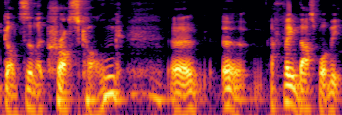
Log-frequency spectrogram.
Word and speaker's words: Godzilla x Kong: um I think that's I've heard that the x is silent in the title uh but according to the games director but wait games direct I mean films director not games director God I'm getting confused now from the director um the ex is silent apparently but um I I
